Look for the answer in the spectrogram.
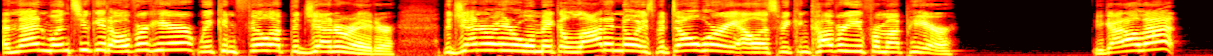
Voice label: initial meeting, teen girl; video game; source engine; left4dead2; survivor

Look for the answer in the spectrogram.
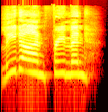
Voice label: lead on, female; Source Engine; video game; npc

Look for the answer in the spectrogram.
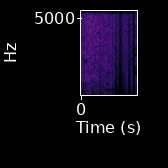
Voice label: "period", vox; source engine; hl1; video games

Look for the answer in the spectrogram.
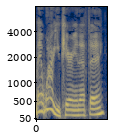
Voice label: world generic, mechanic; source engine; left 4 dead 2

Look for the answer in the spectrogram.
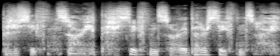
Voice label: radio initial broadcast; left4dead; churchguy; Source engine

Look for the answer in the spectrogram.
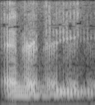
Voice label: "energy", vox; Source Engine; bshift

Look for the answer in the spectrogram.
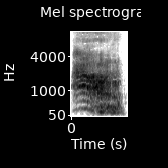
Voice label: angry; Portal 2; Source Engine; video games; ballbot

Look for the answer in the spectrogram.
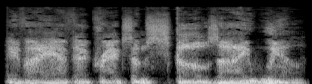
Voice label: soldier jeers; source engine; tf; mvm

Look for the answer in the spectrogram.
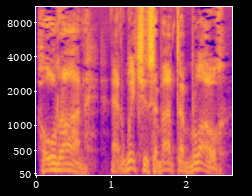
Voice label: witch getting angry, survivor voice

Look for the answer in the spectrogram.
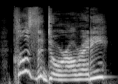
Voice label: close the door, teen girl, survivor voice; source engine; left 4 dead 2

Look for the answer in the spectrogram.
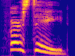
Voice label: spot first aid, survivor voice; source engine; left 4 dead 2; producer

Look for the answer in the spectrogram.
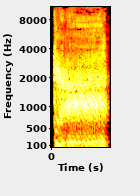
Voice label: sniper jeers; video games; source engine; tf; mvm

